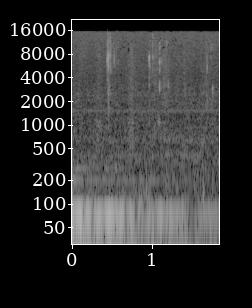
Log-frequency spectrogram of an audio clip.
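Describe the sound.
Soft, moist chewing of an iced cupcake, with faint squishy bites and mouth sounds that stay quiet and steady throughout, with no talk.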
